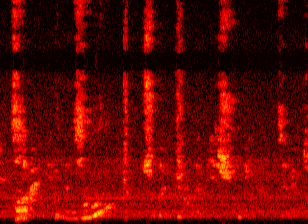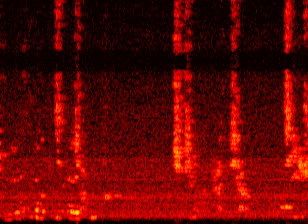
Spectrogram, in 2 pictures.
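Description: A plastic bowl clatters on a table.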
